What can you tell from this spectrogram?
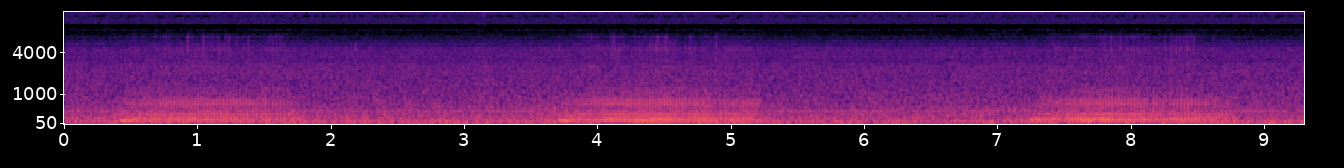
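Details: A senior cat sleeping: soft, rhythmic rumbling snores about every 3.5 seconds (roughly 17 breaths a minute) over steady room noise; normal snoring.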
